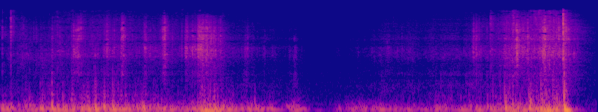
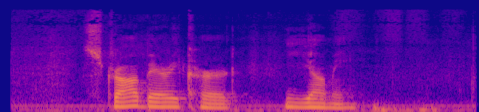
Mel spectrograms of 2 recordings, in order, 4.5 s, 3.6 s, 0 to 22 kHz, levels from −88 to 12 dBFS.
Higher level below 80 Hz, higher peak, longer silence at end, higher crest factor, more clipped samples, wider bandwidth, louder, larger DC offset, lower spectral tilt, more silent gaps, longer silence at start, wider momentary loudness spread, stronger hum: first, -34 dBFS vs -44 dBFS; about the same, -6 dBFS vs -4 dBFS; about the same, 0.1 s vs 0.05 s; about the same, 26 dB vs 22 dB; neither; about the same, 16 kHz vs 16 kHz; second, -34 LUFS vs -23 LUFS; neither; second, -3.5 dB/octave vs -6.5 dB/octave; neither; about the same, 0 s vs 0.1 s; second, 20 LU vs 23 LU; neither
